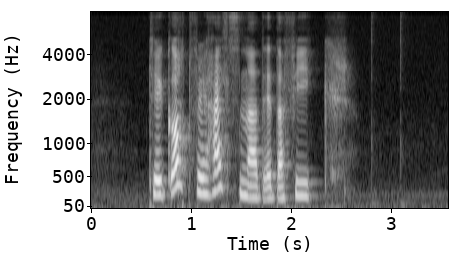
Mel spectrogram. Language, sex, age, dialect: Faroese, female, 36-60, Suðurstreymoy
